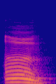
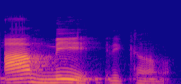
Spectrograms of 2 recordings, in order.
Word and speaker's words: americano: Porque se você pegar a palavra americano, visualmente pensa que americano, quando você visualmente pensa que é dígrafo no AM. Só que aí você não está pronunciando an, e sim americano. Inclusive você está pronunciando todas as letras.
